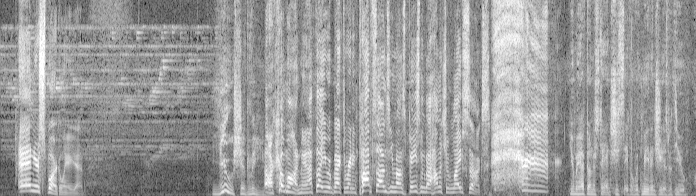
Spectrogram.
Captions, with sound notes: And you're sparkling again! You should leave! Ah, come on, man! I thought you were back to writing pop songs in your mom's basement about how much your life sucks! - *Hissing* - *Mock Hissing* You may have to understand she's safer with me than she is with you!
